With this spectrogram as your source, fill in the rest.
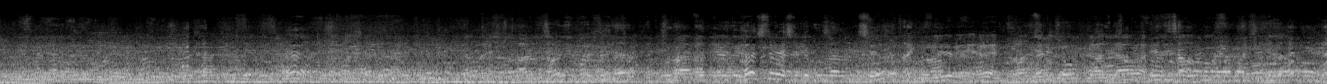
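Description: A crowd of men chatter and laugh close by.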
